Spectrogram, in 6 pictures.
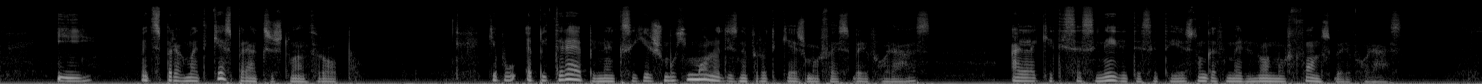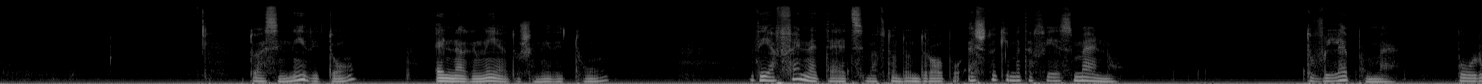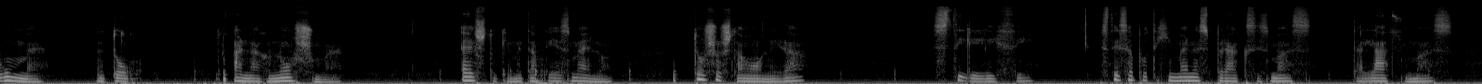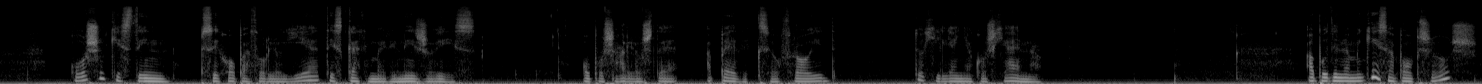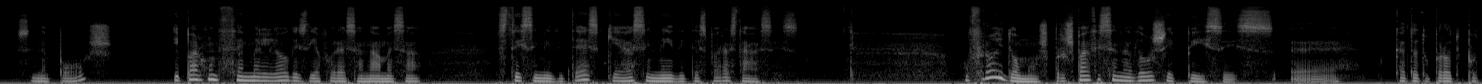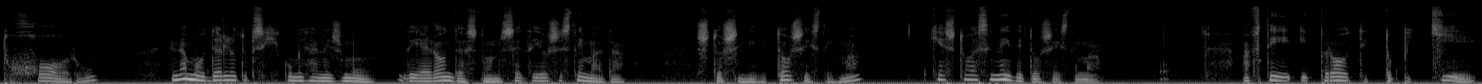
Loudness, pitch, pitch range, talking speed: -36 LUFS, 125 Hz, 100-150 Hz, 85 wpm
